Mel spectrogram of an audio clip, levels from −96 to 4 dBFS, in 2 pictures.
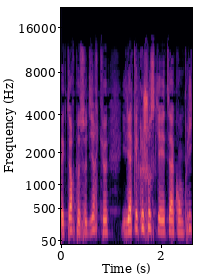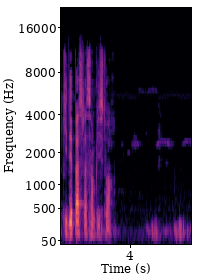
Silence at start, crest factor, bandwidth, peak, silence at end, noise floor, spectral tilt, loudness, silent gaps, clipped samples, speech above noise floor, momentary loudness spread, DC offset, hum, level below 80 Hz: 0 s; 22 dB; 13.5 kHz; -12 dBFS; 0.2 s; -74 dBFS; -4 dB/octave; -31 LUFS; none; under 0.1%; 42 dB; 11 LU; under 0.1%; none; -74 dBFS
